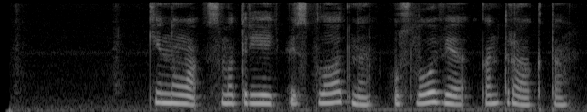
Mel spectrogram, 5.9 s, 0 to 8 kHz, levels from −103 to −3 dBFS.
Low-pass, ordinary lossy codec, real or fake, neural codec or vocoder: 7.2 kHz; AAC, 32 kbps; real; none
